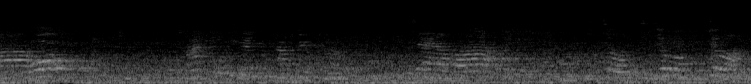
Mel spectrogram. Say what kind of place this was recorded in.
subway station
